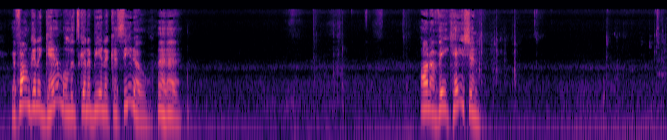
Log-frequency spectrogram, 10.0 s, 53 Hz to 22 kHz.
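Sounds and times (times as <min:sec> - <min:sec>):
speech: 0:00.2 - 0:02.9, 0:06.3 - 0:07.3
water sloshing: 0:09.0 - 0:10.0.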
